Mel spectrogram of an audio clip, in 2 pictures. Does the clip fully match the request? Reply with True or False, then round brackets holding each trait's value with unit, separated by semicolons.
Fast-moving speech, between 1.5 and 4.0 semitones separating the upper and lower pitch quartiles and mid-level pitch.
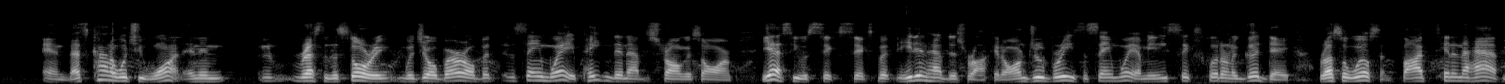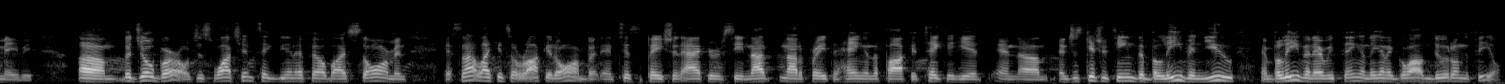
True (245 wpm; 3.5 semitones; 145 Hz)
